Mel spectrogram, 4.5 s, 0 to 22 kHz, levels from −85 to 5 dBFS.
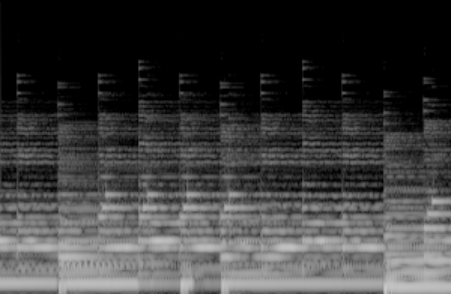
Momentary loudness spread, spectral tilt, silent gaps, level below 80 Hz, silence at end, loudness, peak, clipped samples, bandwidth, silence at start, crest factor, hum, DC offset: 3 LU; -8 dB/octave; none; -28 dBFS; 0 s; -21 LUFS; -8 dBFS; under 0.1%; 9 kHz; 0 s; 12 dB; none; under 0.1%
